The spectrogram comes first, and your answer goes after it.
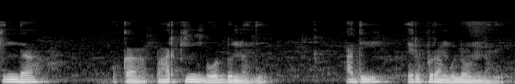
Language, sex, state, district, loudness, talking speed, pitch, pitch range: Telugu, male, Telangana, Mahabubabad, -15 LUFS, 105 wpm, 105 Hz, 100-110 Hz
